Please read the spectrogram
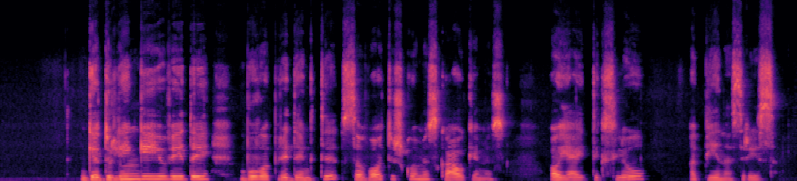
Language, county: Lithuanian, Tauragė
